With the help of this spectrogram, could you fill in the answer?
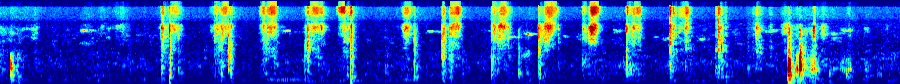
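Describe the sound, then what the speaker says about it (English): Tarot cards being shuffled by hand at close range: a run of about a dozen short, crisp riffling bursts in an uneven rhythm, ending with one louder slap of the deck, all quiet and with no talking over it. "I always mix my cards in between pulling cards"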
